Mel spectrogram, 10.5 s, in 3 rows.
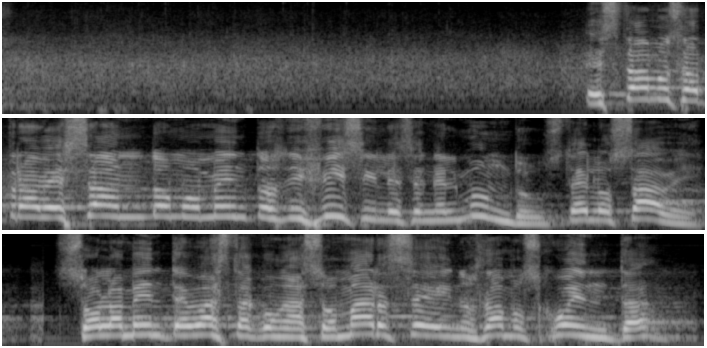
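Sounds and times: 
audience applause: 0.0s - 3.4s
speech: 2.9s - 10.5s.

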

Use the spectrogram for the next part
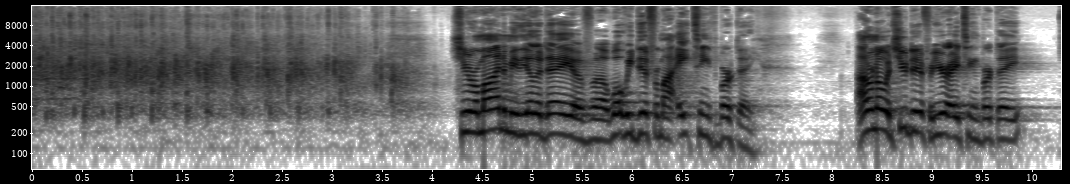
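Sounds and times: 
audience clapping: 0.0s - 4.2s
speech: 4.3s - 7.4s, 8.2s - 10.2s.

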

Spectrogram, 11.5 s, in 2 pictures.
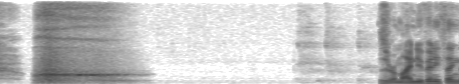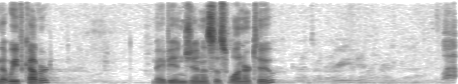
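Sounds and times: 
voice blowing out breath imitating rushing wind: 0.0s - 1.9s
speech: 4.8s - 6.5s, 7.7s - 9.3s.

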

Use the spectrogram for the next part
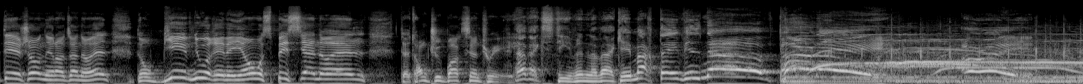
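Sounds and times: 
speech: 0.0s - 10.7s
studio crowd cheering and whooping: 7.8s - 10.8s.

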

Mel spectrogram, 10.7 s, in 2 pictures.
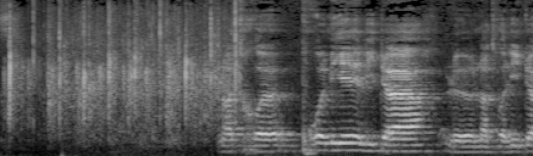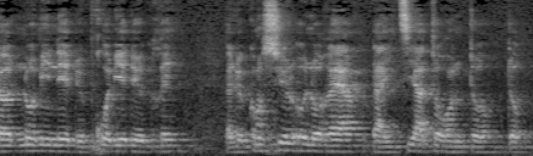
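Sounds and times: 
audience applause: 0.0s - 2.4s
speech: 2.2s - 10.6s.

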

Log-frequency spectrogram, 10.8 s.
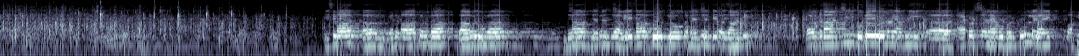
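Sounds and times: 
audience applause: 0.0s - 3.2s, 7.0s - 10.7s
speech: 3.2s - 10.7s.

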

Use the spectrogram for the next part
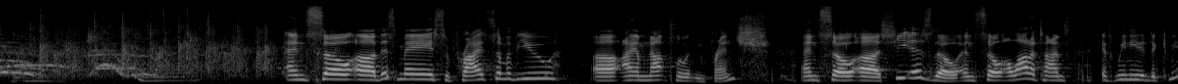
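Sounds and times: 
faint audience clapping: 0.0s - 3.3s
speech: 2.9s - 11.7s.

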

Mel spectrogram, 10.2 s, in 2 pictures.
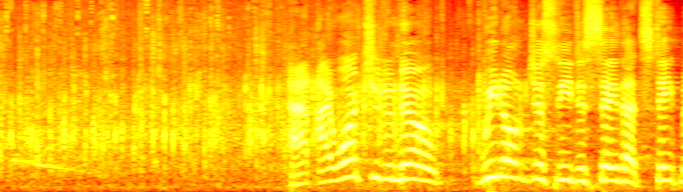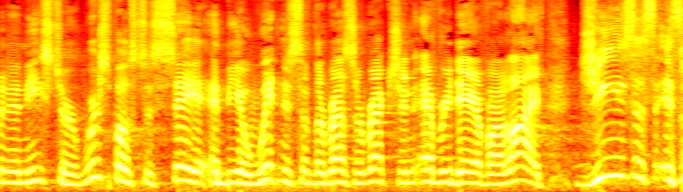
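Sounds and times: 
audience applause: 0.0s - 4.5s
speech: 2.2s - 10.2s.

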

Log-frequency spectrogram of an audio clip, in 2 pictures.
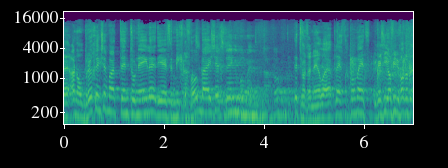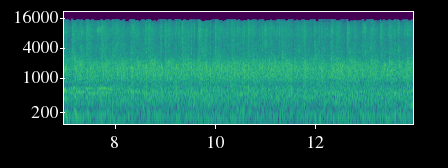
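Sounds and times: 
speech: 0.0s - 7.8s
crowd applause: 5.8s - 13.9s.

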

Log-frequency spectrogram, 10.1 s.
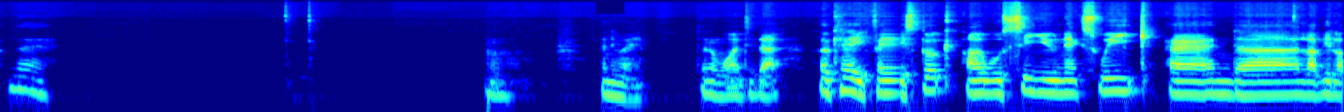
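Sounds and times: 
speech: 0.1s - 0.5s, 4.5s - 10.0s
computer mouse clicks: 2.1s - 2.5s.

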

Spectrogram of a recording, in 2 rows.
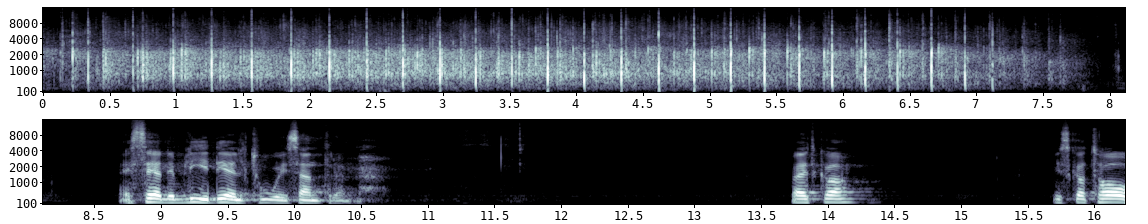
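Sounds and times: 
audience applause: 0.0s - 8.0s
speech: 8.7s - 10.7s, 13.8s - 14.3s, 15.7s - 16.2s.

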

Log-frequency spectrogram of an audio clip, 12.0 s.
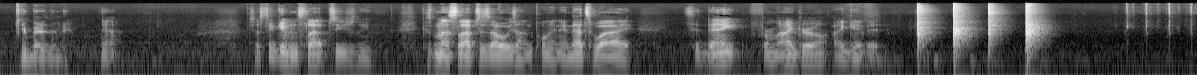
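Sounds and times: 
speech: 0.2s - 1.3s, 2.5s - 8.9s
hand claps: 9.2s - 10.6s.

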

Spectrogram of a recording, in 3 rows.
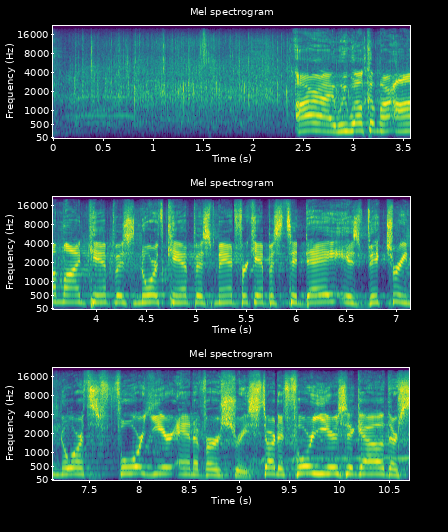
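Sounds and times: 
audience at a church service applauding: 0.0s - 4.4s, 9.7s - 10.6s
speech: 2.4s - 10.6s.

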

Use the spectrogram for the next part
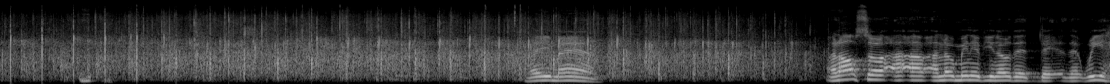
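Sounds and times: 
audience applause for a speaker: 0.0s - 8.3s
speech: 0.8s - 1.1s, 5.3s - 6.1s, 8.3s - 11.0s.

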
